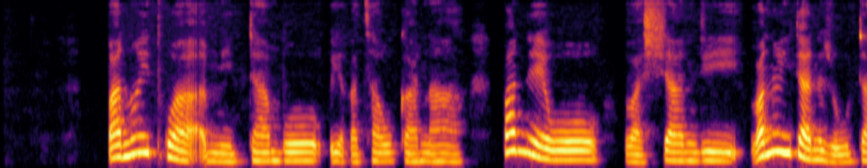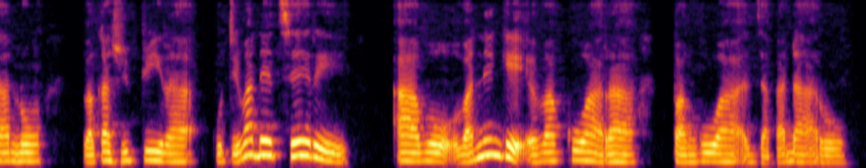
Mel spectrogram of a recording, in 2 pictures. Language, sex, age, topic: Ndau, female, 25-35, health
